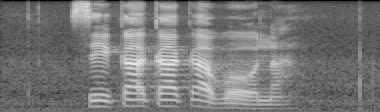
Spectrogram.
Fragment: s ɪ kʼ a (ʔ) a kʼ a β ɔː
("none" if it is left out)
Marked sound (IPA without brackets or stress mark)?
k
